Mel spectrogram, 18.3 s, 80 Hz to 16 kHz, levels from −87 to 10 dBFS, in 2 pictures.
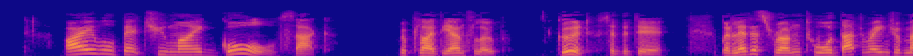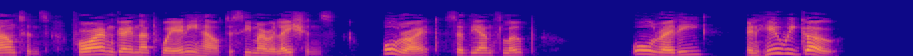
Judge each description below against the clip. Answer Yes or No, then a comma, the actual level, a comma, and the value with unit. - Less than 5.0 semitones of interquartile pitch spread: No, wide, 5.4 semitones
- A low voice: No, medium, 175 Hz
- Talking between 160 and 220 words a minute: No, average, 150 wpm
